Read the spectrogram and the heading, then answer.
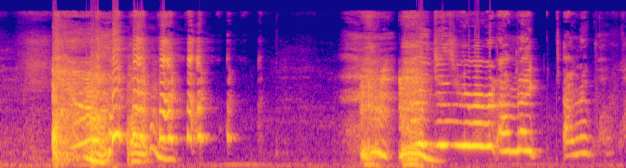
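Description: Two loud bouts of strained coughing, each a fit of several raspy, wheezy bursts with a rough vocal edge, separated by a short quiet pause.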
